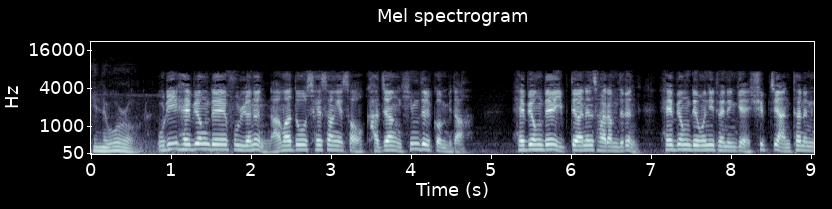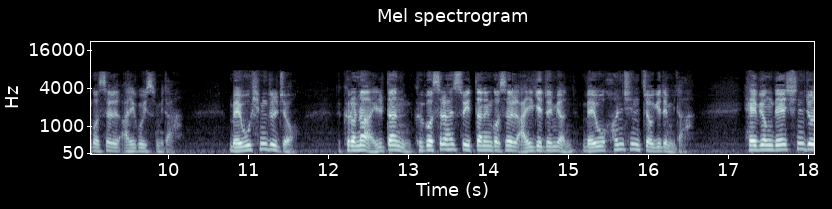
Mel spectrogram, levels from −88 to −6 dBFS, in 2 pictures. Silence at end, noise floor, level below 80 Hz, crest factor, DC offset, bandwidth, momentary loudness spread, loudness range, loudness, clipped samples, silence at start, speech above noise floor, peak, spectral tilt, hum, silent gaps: 0 s; -56 dBFS; -58 dBFS; 16 dB; under 0.1%; 8 kHz; 10 LU; 4 LU; -21 LUFS; under 0.1%; 0 s; 35 dB; -4 dBFS; -5 dB/octave; none; none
